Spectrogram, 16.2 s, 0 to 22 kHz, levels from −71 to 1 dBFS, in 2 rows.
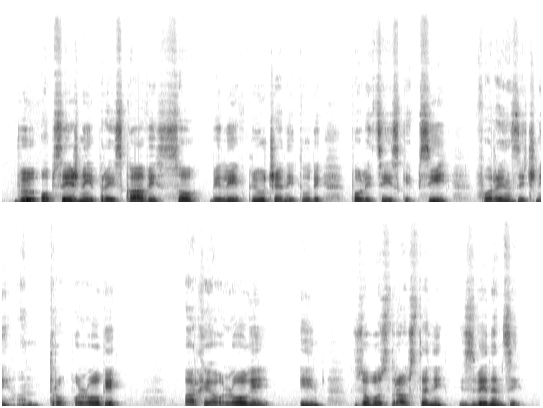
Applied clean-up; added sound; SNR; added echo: none; none; none; none.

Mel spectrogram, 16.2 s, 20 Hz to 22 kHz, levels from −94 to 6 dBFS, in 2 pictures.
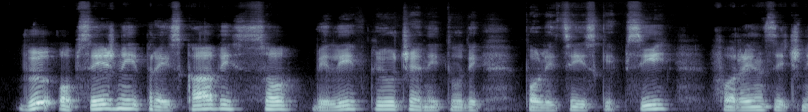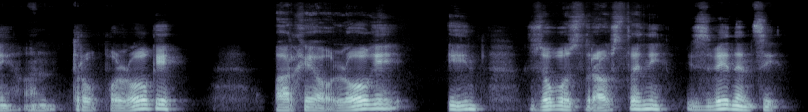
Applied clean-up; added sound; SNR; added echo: neural mask model Resemble Enhance denoiser.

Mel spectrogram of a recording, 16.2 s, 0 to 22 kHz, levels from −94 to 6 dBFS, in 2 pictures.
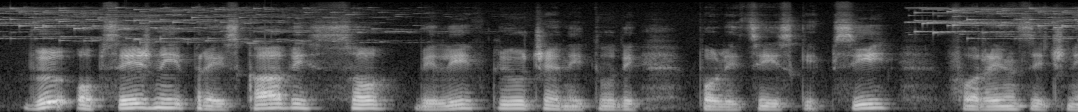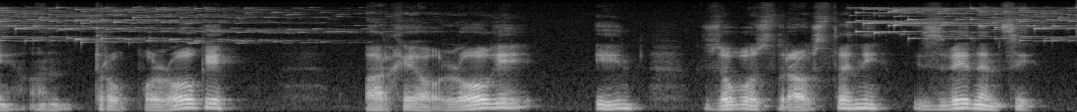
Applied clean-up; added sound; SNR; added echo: none; Chime; 16 dB; none.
